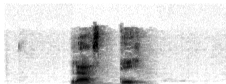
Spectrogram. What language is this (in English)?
Esperanto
